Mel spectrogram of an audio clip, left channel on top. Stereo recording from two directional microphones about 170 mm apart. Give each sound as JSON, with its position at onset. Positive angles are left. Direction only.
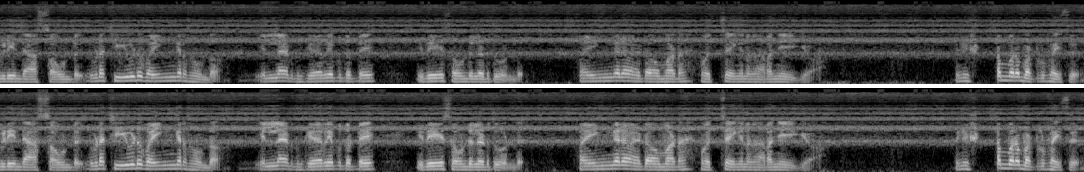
{"t": 0.0, "sound": "speech", "side_deg": 0}
{"t": 6.7, "sound": "speech", "side_deg": -5}
{"t": 9.6, "sound": "speech", "side_deg": 0}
